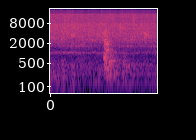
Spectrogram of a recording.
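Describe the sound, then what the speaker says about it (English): Bacon browns in a Dutch oven with a steady, close sizzle and hiss of frying fat running throughout, swelling briefly in the middle as it is stirred. "We're going to brown this bacon up"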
